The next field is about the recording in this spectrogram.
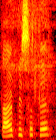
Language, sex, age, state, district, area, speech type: Assamese, female, 18-30, Assam, Morigaon, rural, spontaneous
